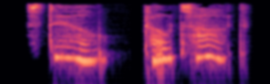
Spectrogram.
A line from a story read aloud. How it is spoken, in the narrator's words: she said softly, but sad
